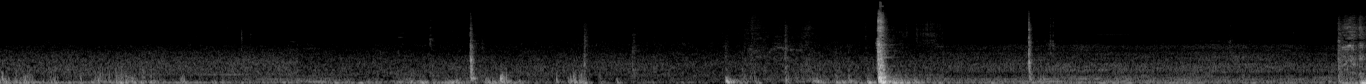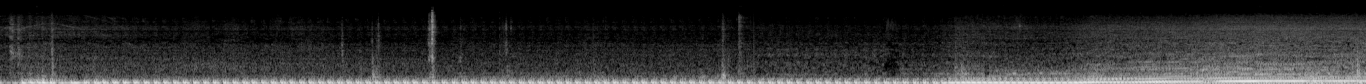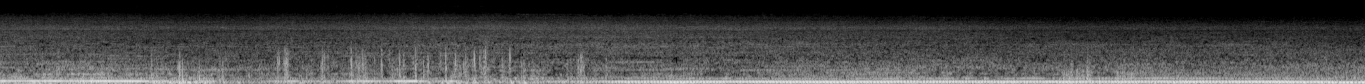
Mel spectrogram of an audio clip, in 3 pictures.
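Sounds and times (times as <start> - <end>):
engine starting and revving: 13.4 - 15.8, 22.8 - 40.9
ignition clicks: 17.0 - 18.9.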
